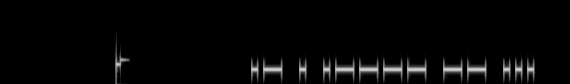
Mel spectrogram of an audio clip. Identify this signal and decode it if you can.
Morse code, heard as a keyed tone, about 20 wpm, 700 Hz. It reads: AE1MS
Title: 2023 SOTA Chaser Call Signs - 20wpm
